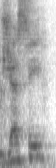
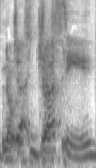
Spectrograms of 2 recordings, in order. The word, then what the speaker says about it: Jussie: First off, his name looks like it's spelled like juicy, but it's pronounced Jesse. Yeah. No, it's Jussie. J-U-S-S. Right? That's stupid. Just had to be a little different. Yeah. At least it's not juicy.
